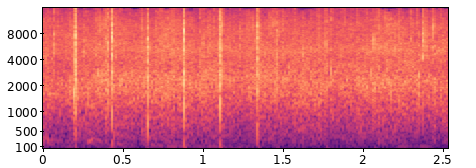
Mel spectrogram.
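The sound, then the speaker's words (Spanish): An audience applauds for Héctor, a drummer, in a steady, dense patter of clapping, with a few sharper individual claps standing out at regular intervals, holding an even, moderate loudness throughout. “un aplauso para Héctor.”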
